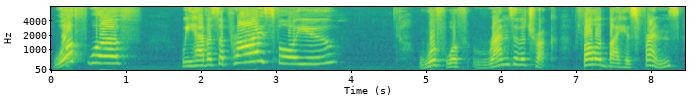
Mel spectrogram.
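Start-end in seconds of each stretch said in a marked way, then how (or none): 0.0-3.8 high, louder call across the farm. Acted. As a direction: call the dog from the truck, high and loud. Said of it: "Mister and Missus Talk Talk called".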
